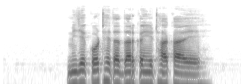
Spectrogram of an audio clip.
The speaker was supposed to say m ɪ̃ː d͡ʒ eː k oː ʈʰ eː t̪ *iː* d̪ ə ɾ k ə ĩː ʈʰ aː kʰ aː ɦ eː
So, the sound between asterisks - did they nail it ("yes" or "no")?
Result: no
